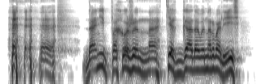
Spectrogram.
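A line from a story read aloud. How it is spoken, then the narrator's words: Laughing. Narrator (Russian): Рассмеялся он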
